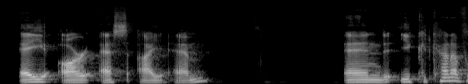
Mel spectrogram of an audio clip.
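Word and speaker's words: ערסים: That would be pronounced Arsim.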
